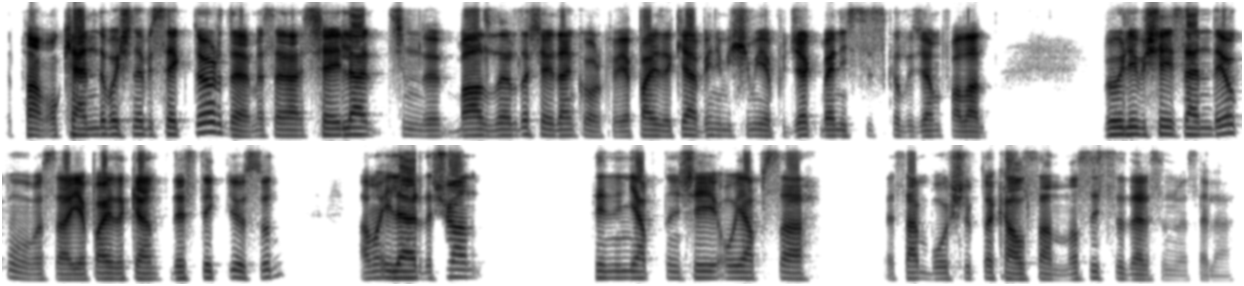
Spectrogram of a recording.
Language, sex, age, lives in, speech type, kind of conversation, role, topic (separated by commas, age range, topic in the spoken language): Turkish, male, 25-29, Germany, conversation, unstructured, none, Yapay zeka gelecekte iş hayatını nasıl etkileyebilir?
